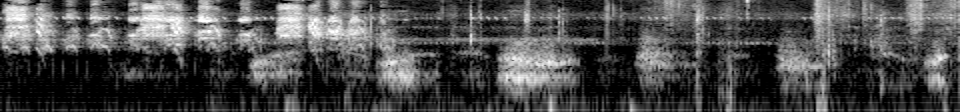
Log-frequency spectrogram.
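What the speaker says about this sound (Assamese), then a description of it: "এনেকৈ ৰাতি যদি চৰাইটা মাত মাতি বেয়া ভয় লাগি যায়" A bird squawks repeatedly at night beside a field hut, its harsh calls coming in irregular bursts over a steady insect-like hiss, with a few soft thumps like footsteps in between.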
